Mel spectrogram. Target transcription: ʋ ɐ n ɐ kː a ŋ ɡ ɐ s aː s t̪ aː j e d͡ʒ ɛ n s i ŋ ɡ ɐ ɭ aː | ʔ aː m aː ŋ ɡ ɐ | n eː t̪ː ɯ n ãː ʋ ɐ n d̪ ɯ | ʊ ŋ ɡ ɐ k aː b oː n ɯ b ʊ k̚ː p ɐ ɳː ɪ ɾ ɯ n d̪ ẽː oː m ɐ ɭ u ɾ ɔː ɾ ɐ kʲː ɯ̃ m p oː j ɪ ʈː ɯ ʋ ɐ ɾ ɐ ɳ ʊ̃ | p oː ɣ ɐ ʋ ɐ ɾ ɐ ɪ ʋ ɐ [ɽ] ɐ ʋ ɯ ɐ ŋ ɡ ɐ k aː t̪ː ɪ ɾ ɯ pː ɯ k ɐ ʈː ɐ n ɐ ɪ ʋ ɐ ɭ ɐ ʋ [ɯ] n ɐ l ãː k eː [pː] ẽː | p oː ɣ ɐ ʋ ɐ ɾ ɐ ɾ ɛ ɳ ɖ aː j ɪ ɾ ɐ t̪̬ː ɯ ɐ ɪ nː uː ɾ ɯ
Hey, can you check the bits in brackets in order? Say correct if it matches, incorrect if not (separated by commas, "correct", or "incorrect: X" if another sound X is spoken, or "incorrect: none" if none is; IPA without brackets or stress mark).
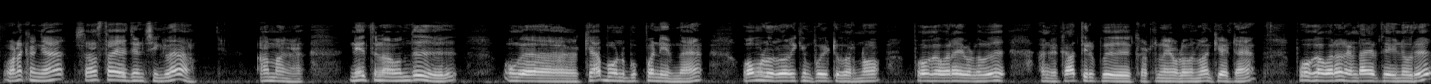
incorrect: ɭ, correct, incorrect: ʈː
